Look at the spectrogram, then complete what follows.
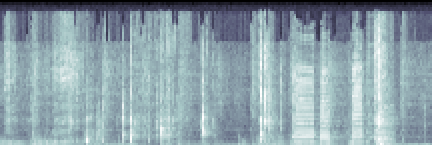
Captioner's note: pepper peeling open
